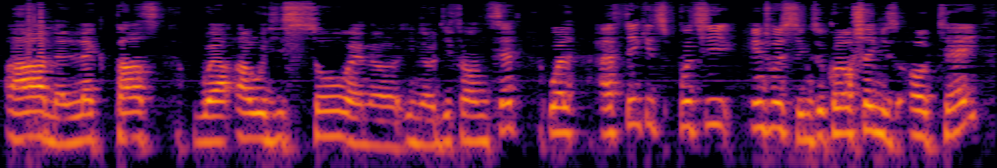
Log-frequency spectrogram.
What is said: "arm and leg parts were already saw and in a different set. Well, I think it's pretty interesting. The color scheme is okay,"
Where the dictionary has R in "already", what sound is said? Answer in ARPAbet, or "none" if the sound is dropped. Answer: W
